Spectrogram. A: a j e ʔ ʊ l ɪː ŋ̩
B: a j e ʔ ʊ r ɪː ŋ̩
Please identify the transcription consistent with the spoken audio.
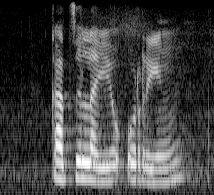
B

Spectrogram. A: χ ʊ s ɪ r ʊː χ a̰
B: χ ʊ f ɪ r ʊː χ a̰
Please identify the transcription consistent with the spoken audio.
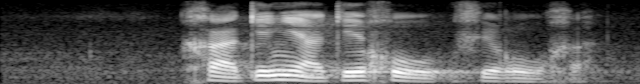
B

